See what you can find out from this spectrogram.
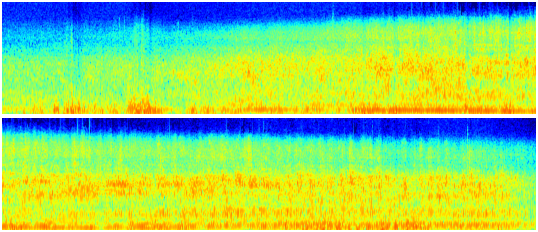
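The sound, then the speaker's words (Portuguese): A Rolls-Royce Merlin aircraft engine running, a steady, powerful propeller drone with rough, throbbing low tones and a wash of wind noise throughout. “escute o som de um Merlin, um Rolls Royce Merlin. Escute agora.”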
